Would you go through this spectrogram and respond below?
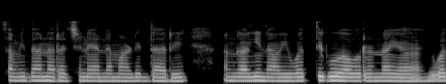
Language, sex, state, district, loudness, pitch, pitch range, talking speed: Kannada, female, Karnataka, Dharwad, -23 LUFS, 170 Hz, 165-175 Hz, 135 wpm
